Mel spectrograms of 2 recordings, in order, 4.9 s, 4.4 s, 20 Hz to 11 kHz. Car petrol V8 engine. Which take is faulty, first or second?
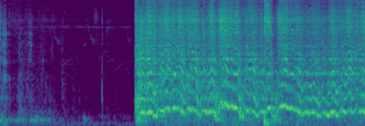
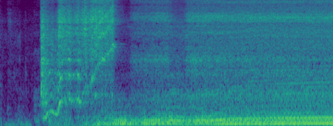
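first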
